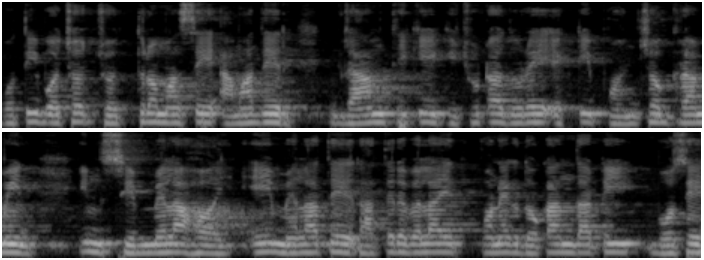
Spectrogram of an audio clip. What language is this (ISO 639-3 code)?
ben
